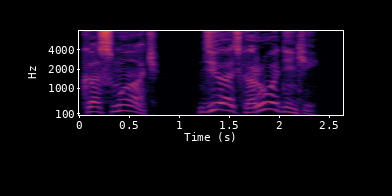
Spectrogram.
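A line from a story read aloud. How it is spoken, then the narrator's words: Exclaimed. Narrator (Russian): воскликнул Дема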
